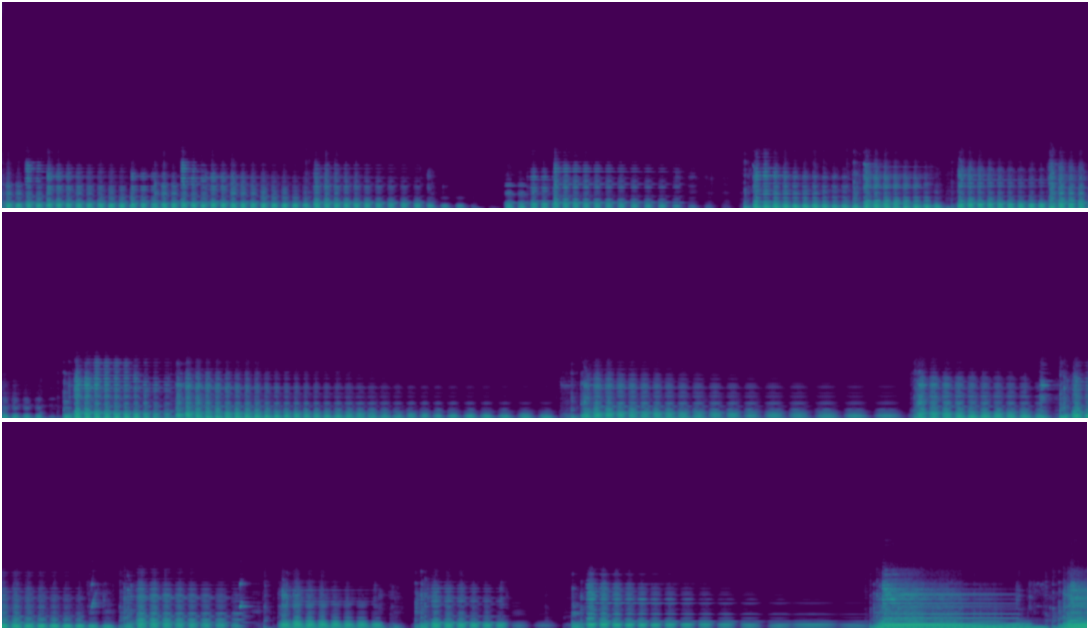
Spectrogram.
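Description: Electric guitar played through a Spaceman Effects Voyager I optical tremolo pedal and a Mesa/Boogie Mark V amp: chords and riffs whose volume pulses quickly and evenly. The playing comes in phrases broken by short pauses, the longest about five and seven seconds in.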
